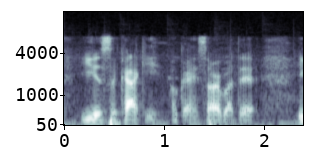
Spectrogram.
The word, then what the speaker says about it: Yuya Sakaki: Okay, so I got his name wrong. I thought it was Yuya Yukaki. Yuya Sakaki.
